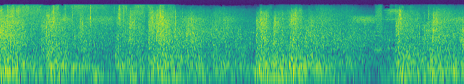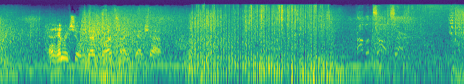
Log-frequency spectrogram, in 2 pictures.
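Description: Shells explode with deep blasts and splashes in water.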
